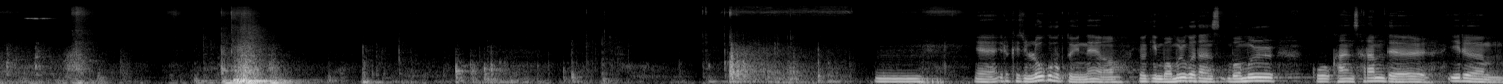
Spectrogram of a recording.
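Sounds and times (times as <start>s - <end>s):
door thud: 2.1s - 3.1s.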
